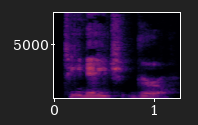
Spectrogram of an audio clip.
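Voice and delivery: ordinary delivery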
